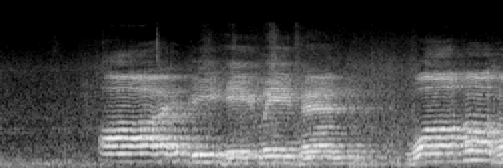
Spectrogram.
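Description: An elderly man chants loudly.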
